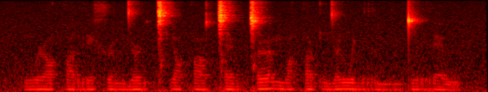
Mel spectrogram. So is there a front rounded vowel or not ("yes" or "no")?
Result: yes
